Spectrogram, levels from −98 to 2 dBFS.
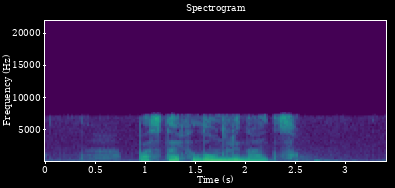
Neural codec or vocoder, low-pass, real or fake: none; 7.2 kHz; real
